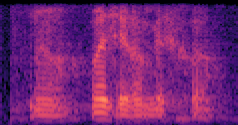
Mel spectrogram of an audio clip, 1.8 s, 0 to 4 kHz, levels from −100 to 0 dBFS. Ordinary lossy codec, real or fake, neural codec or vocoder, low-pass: none; fake; vocoder, 44.1 kHz, 128 mel bands, Pupu-Vocoder; 3.6 kHz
